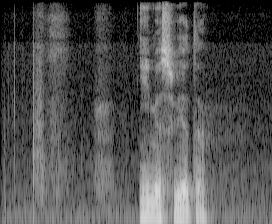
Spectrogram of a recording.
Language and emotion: Russian, neutral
